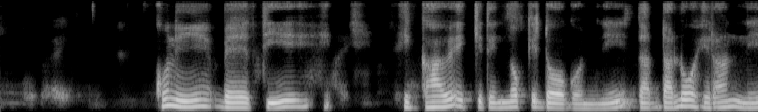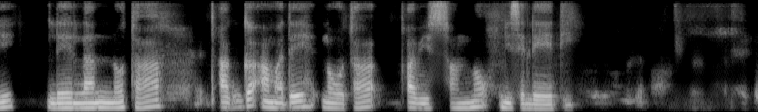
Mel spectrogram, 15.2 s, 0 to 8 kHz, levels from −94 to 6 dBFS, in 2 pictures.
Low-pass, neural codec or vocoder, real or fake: 7.2 kHz; codec, 24 kHz, 0.9 kbps, DualCodec; fake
